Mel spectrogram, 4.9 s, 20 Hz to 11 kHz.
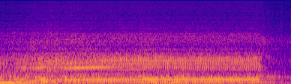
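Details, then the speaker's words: MerCruiser 3.0 in a test tank after a carb rebuild where debris was found, throttle slammed to full: revs rise, hang and labor briefly before dropping, a slight bog; suspected too much propeller pitch, unconfirmed. "a little boggy on the on the power up of course it is a 3.0 and depending on what propellers on it could be a little too much pitch"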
